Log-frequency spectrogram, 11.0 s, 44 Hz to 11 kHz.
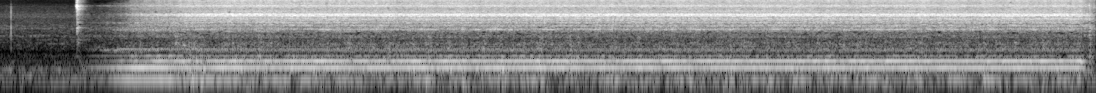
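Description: Sharp (Vestel) ES-GFB7145W washing machine's drum motor starting with a click about a second in and turning the drum through a wash rotation with a steady hum, the sudsy load sloshing, during a 90° boil-wash main wash. It stops abruptly near the end.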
